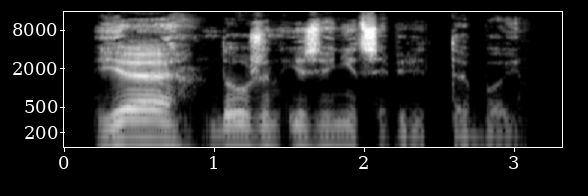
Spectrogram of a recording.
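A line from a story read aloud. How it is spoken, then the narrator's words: Sighing. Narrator (Russian): вздохнул я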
